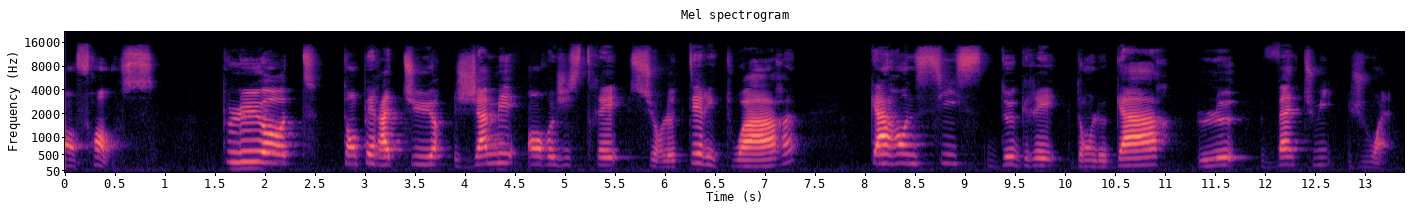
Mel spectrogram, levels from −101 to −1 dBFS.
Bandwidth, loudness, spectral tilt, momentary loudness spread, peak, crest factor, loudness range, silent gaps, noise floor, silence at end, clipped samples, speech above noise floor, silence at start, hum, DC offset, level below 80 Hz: 15.5 kHz; -32 LUFS; 0 dB/octave; 21 LU; -10 dBFS; 24 dB; 4 LU; none; -82 dBFS; 0.2 s; under 0.1%; 48 dB; 0 s; none; under 0.1%; -88 dBFS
